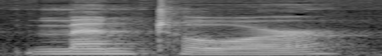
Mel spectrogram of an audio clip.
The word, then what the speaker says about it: mentor: We have first syllable stress in mentor. So the men syllable has the clear vowel, it's longer, but we do still say the or in mentor.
